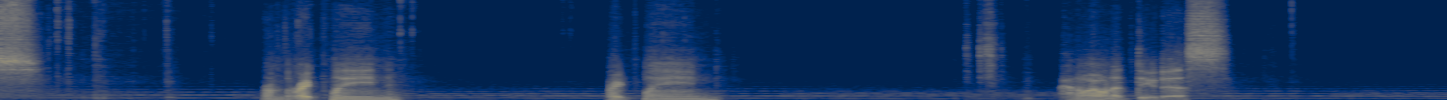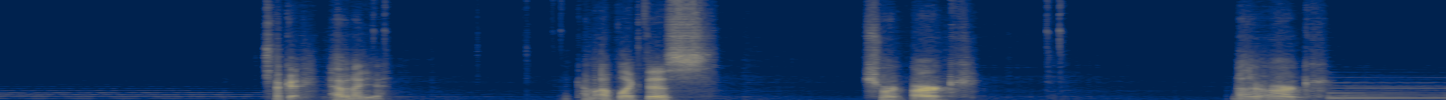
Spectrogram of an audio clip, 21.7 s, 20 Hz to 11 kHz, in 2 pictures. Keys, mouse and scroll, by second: 0.4 Return, 1.0 ctrl+1, 1.9 ctrl+4, 3.0 click, 4.2 click, 4.9 right click, 13.6 click, 15.0 click, 18.7 click.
